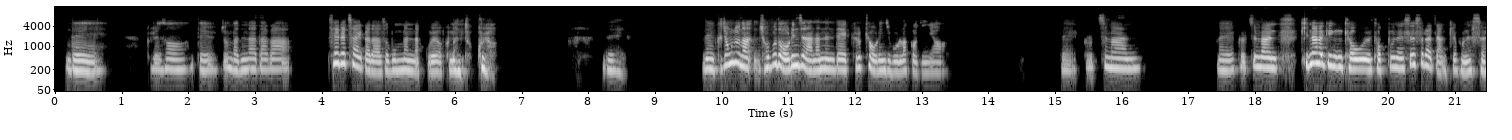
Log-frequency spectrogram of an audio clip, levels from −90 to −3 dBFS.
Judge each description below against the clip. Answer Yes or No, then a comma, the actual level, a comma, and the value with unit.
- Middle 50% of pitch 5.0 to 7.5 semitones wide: No, average, 3.3 semitones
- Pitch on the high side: Yes, high, 205 Hz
